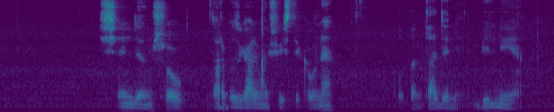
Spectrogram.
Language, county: Lithuanian, Kaunas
